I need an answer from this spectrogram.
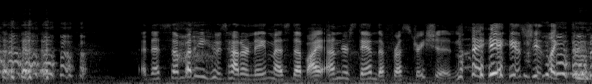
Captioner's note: laughter; laughter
